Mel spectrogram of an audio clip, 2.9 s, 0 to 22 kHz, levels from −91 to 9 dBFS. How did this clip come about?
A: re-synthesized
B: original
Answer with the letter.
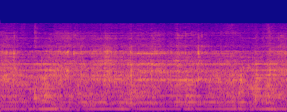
A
